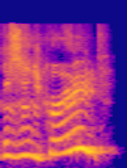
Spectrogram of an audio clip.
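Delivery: high, gleeful squeal; thrilled, a bit hammed-up; mock delight. Retold delight at freedom.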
